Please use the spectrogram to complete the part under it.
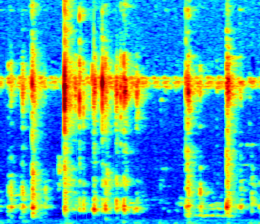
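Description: Typing on a computer keyboard while entering data into an Excel sheet, short bursts of close, crisp key clicks separated by brief pauses.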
